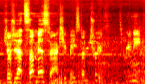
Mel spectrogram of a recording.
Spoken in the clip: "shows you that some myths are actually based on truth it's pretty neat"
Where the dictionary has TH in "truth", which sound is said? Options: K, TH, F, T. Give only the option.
TH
